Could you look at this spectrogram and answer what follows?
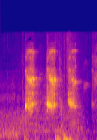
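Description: Three harsh, rapid cough bursts in a row from a child, fitting the paroxysmal coughing of whooping cough.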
